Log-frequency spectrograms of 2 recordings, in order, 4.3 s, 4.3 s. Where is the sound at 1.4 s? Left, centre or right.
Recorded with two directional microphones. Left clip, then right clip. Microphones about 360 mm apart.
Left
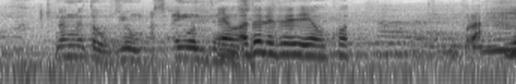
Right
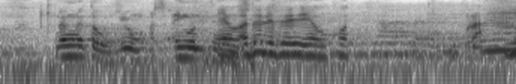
Centre.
